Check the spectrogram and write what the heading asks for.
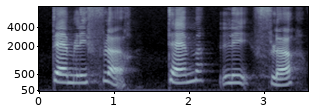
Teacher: In everyday spoken French, we often cut the u when it comes before a vowel.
